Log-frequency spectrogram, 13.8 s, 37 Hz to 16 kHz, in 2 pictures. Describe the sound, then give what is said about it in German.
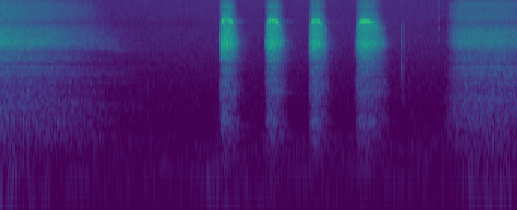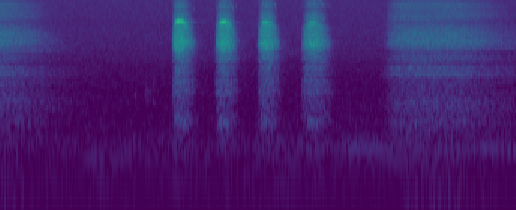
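Breathing exercise: two rounds of four quick, sharp nasal inhalations, each round followed by one long, soft, hissing exhalation. The breathing is quiet and steady, with no talking. “Und zwar setzt du dich hin, atmest 4 Atemzüge ein und einen langen Atemzug aus.”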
